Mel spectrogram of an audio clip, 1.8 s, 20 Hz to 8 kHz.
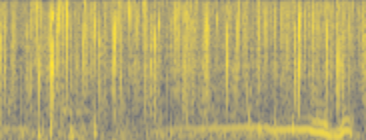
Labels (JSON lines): {"label": "biophony, cascading saw", "recorder": "SoundTrap 600 or HydroMoth"}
